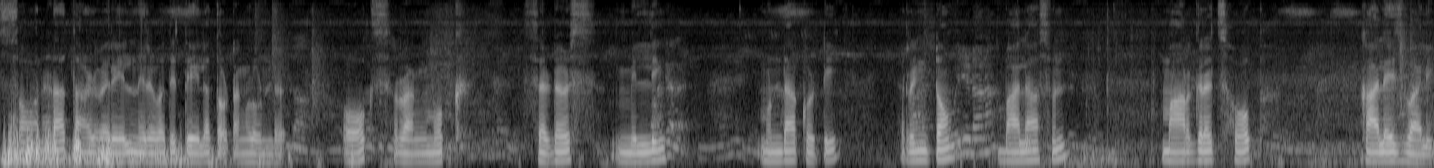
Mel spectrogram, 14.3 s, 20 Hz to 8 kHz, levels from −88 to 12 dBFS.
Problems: background conversations at intervals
